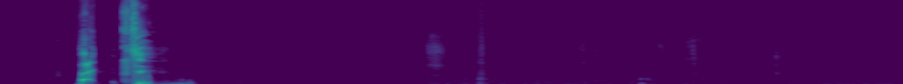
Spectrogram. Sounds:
Sneeze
